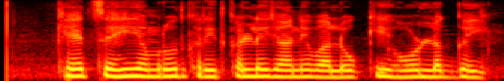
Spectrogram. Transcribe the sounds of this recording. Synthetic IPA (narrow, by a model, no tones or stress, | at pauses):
kʰeːt̪seɦiɐmɾuːd̪xɐɾiːd̪kɐɾled͡ʒaːneʋaːlõkiɦoːɽlɐɡːɐiː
